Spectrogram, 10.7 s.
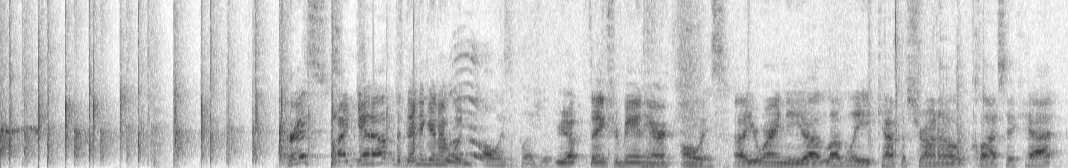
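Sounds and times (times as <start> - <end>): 
audience applause: 0.0 - 4.3
speech: 2.9 - 10.6.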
